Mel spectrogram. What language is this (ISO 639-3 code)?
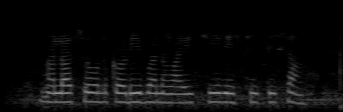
mar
